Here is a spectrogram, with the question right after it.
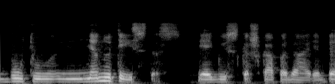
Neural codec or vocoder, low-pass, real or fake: none; 7.2 kHz; real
